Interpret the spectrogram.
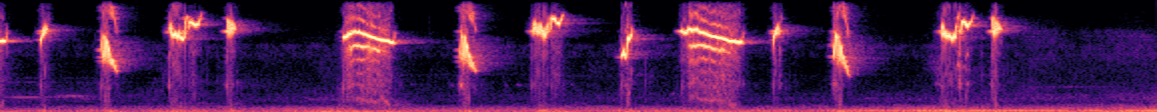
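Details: Male orange-headed thrush of the Bali type, a caged home bird, giving a series of separate high, thin whistled notes and short slurred chirps with brief pauses between them over a low background hum.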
